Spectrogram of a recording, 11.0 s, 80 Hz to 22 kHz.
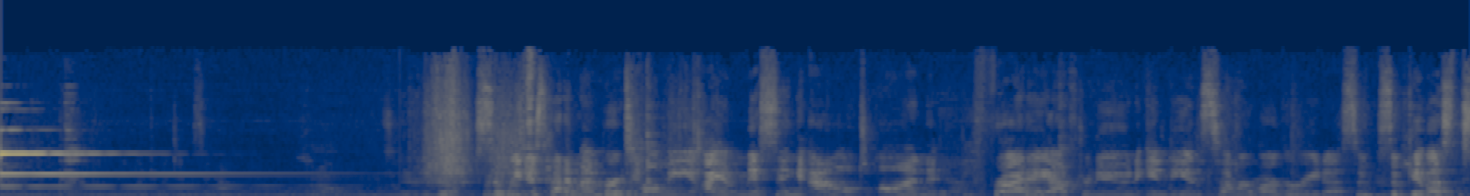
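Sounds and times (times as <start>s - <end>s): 
small bell on tequila bottle top ringing: 0.0s - 2.9s
speech: 3.8s - 11.0s.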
